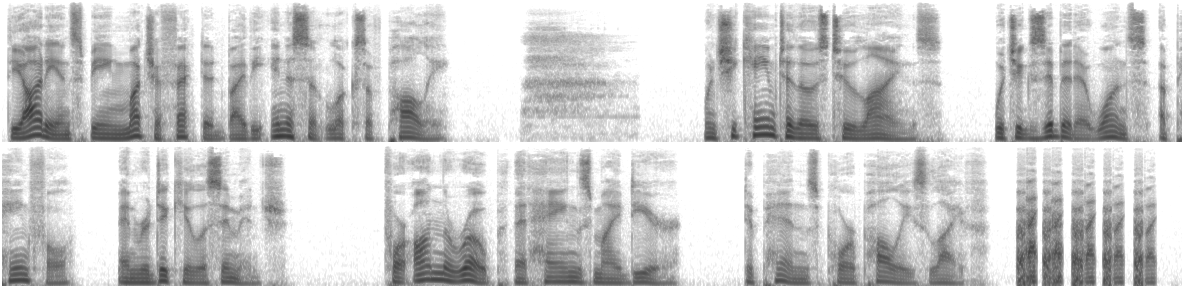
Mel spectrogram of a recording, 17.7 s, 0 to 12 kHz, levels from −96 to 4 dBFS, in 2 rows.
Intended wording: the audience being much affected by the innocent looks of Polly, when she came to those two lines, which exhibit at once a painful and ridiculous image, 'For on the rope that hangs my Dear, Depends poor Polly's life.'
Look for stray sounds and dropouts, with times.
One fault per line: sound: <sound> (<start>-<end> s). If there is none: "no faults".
sound: sigh (3.9-4.8 s)
sound: laugh (16.5-17.5 s)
